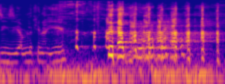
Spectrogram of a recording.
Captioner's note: laughter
